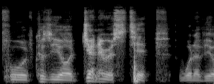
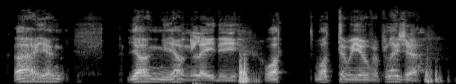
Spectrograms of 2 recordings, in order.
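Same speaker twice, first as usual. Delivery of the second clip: put-on drunk, drunken elderly old man voice; 2 semitones higher than usual. Voicing an old man drinking strong alcohol, greeting a young lady: drunk old man voice. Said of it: "And he goes".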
